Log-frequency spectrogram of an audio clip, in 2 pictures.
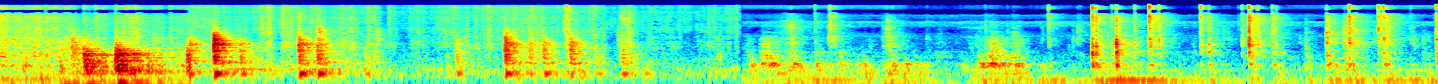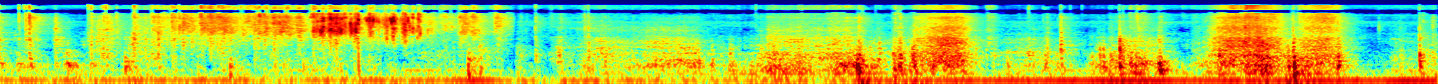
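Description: Plastic packaging crinkling and tearing, with small knocks and clicks of handling. A longer ripping sound comes about halfway through and a shorter one near the end.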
